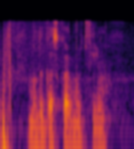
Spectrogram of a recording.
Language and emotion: Russian, neutral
